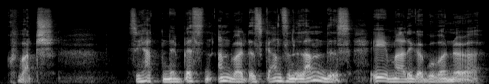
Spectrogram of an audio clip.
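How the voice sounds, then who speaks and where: An actress playing a spiteful, haughty small-town society gossip in a German radio play, blunt and imperious. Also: female voice, a bass voice, steady tone, normal speed, creaky, slightly rough, heavily acted. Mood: imperious, accusing. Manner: blunt, acid, imperious, swearing.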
